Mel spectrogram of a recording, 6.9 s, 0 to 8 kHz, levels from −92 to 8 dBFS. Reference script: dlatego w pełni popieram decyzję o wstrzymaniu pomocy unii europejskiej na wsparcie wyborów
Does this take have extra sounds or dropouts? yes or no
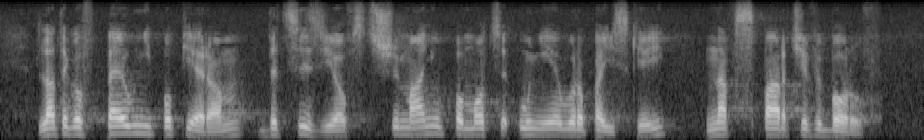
no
